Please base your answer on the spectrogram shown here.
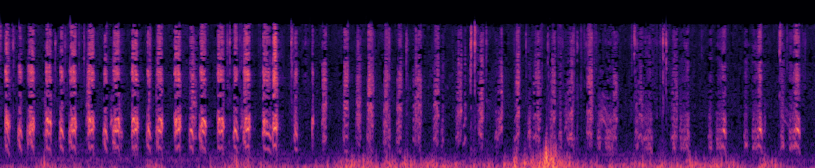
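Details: Chukar partridge calling as a tethered decoy during a partridge hunt in Şırnak, Turkey: rapid, uneven run of harsh clucking notes, dense at first, then spaced chuck notes over low rumbling wind noise.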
